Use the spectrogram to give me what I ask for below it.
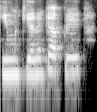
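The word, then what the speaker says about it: hymn: this hem right so h y m n but in this him the last n it is silent him right so then right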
